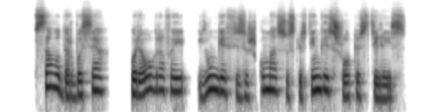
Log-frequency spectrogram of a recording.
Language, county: Lithuanian, Klaipėda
